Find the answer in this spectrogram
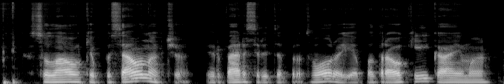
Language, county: Lithuanian, Kaunas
